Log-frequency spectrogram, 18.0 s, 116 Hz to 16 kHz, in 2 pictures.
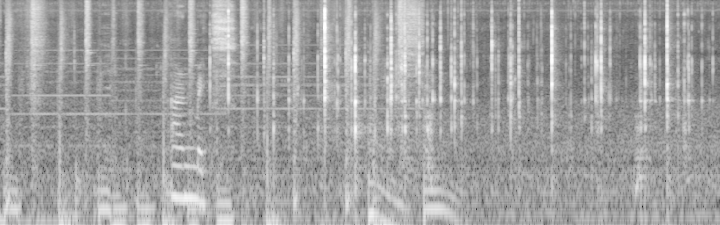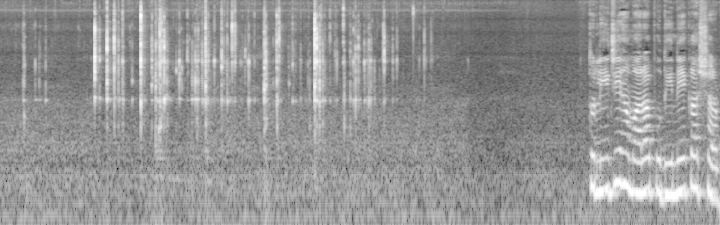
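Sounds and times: spoon clinking ice in glass: 0:02.6 - 0:14.4.

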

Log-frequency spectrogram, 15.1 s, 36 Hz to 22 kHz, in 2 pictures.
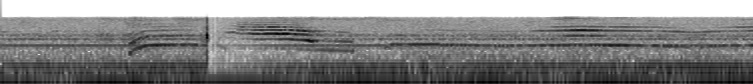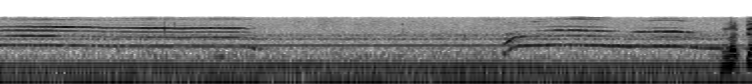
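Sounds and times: cat yowling: 0:01.2 - 0:10.2, 0:12.5 - 0:15.0.

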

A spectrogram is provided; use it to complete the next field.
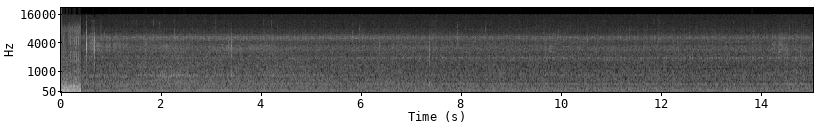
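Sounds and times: faint steady hum: 0:00.0 - 0:15.0
vehicle engine idling: 0:00.0 - 0:15.0
faint sharp clicks: 0:00.3 - 0:00.8, 0:03.3 - 0:03.6, 0:07.3 - 0:08.0, 0:09.6 - 0:10.3.

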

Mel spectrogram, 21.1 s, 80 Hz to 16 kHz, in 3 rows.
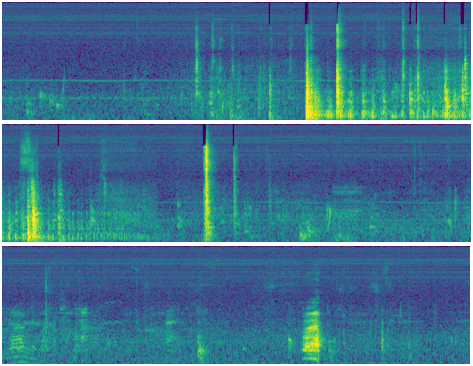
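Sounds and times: knocks on a fibreglass boat deck: 0:04.0 - 0:08.4.

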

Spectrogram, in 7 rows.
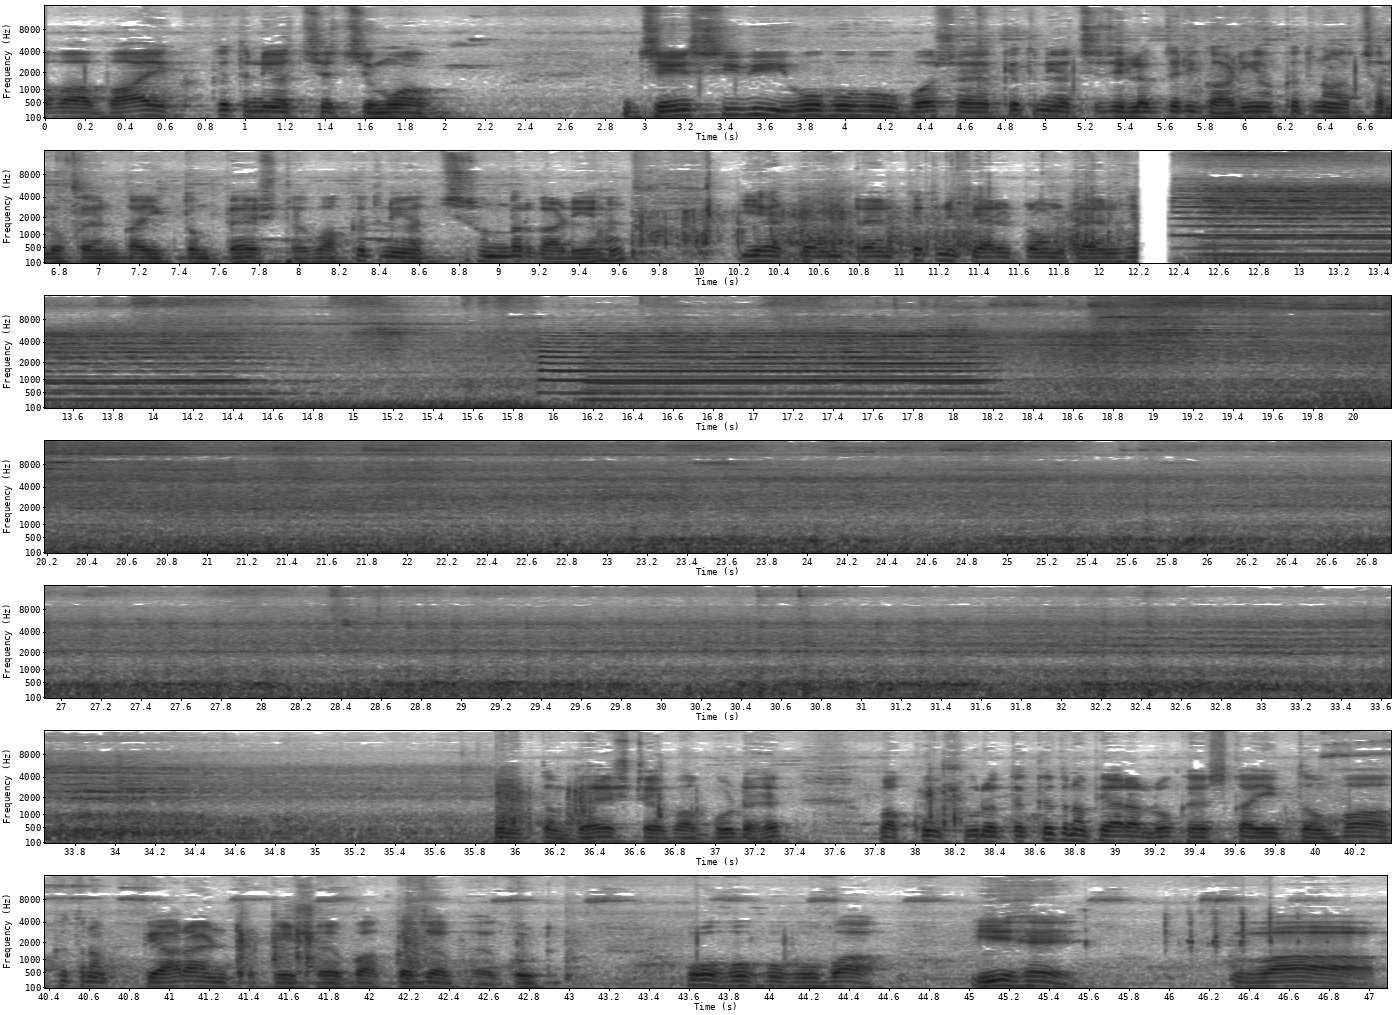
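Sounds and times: train rumble and wheel clatter: 0:02.9 - 0:47.0
locomotive horn blasts: 0:12.4 - 0:15.0, 0:15.9 - 0:18.4.

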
